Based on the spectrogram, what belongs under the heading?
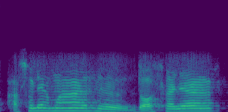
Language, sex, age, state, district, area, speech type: Bengali, male, 30-45, West Bengal, Paschim Bardhaman, urban, conversation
